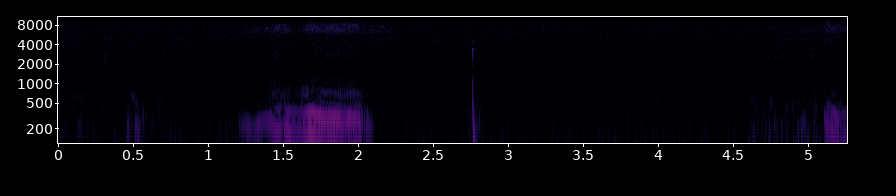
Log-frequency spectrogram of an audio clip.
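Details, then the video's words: Pierre the cat, asleep, gives a low, buzzy, wavering snore lasting about a second, followed by a single sharp click and a fainter snore starting at the end. "Snoring kitty"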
